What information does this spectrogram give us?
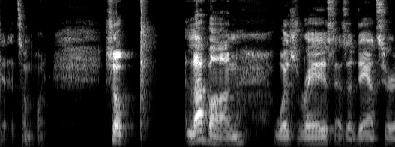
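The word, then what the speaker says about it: Laban: have and Rudolph Von Labon and so the the accent this Hungarian person's act the accent on his last name is on the first syllable Labon not Labon but Lebon so he was born in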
